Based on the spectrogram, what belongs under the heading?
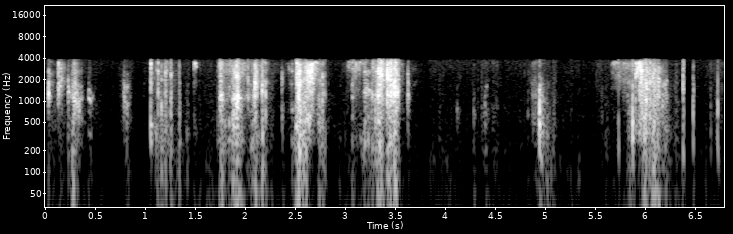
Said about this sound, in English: I can hear you rustling it together, girl.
